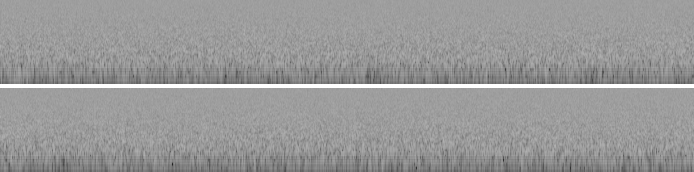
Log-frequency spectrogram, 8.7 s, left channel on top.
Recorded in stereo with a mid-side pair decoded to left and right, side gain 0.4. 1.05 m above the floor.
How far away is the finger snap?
I don't hear a finger snap.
